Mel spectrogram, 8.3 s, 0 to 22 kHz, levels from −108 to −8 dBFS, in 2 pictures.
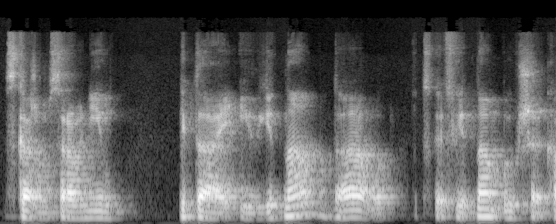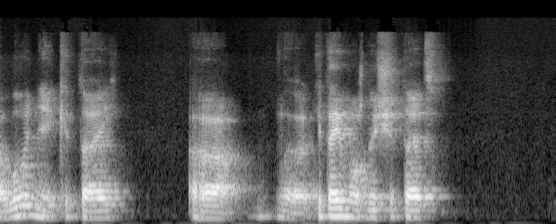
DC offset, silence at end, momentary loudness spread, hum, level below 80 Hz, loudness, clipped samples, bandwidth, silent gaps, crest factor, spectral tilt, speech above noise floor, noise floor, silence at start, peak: under 0.1%; 0.85 s; 12 LU; none; -74 dBFS; -20 LUFS; under 0.1%; 12.5 kHz; none; 18 dB; -5 dB/octave; 51 dB; -71 dBFS; 0.05 s; -2 dBFS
